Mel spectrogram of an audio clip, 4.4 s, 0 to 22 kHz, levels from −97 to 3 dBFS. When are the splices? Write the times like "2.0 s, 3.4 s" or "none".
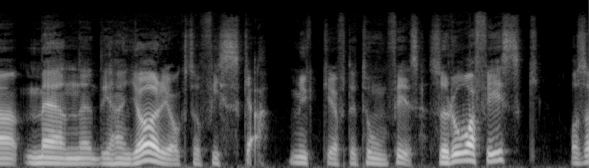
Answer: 3.1 s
